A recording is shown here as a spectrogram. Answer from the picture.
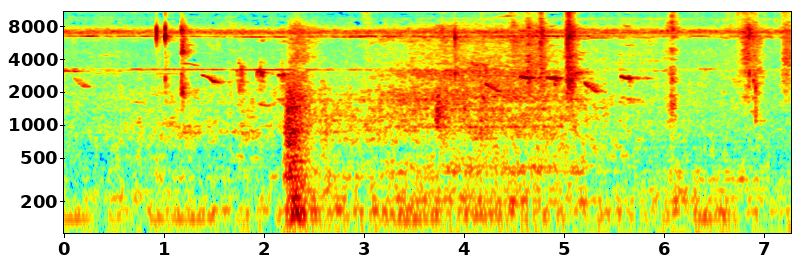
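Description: Short, high chirps of small birds, repeated here and there over a low rustling background, with a single loud thump about two seconds in.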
